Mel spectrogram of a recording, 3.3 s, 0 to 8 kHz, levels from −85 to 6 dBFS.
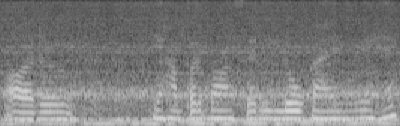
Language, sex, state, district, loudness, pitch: Hindi, female, Chhattisgarh, Raipur, -14 LUFS, 135 Hz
